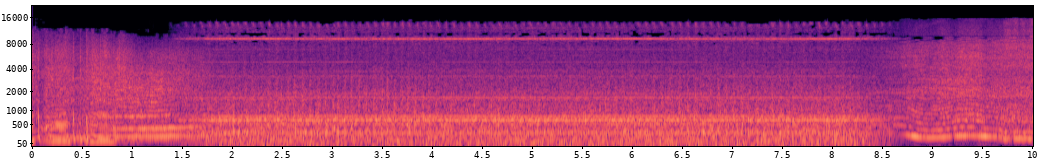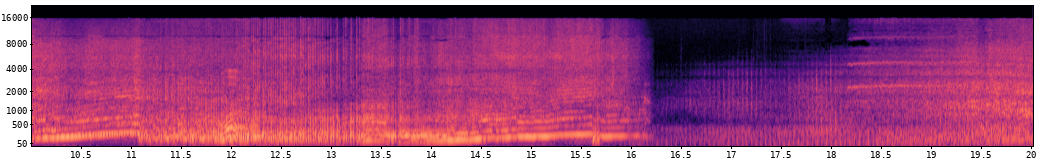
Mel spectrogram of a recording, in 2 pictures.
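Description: Rally1 rally cars' turbocharged four-cylinder engines at stage speed. First comes a steady high engine note for several seconds, then the revs rise and fall several times. About four seconds before the end the sound cuts away and another car's engine grows louder as it approaches.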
